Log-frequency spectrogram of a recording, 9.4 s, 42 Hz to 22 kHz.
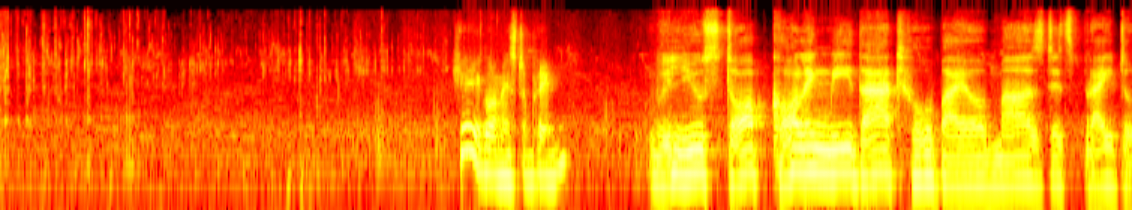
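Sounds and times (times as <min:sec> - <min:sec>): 
water pouring out of a water carrier's bag: 0:00.0 - 0:03.8
speech: 0:03.8 - 0:09.4.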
